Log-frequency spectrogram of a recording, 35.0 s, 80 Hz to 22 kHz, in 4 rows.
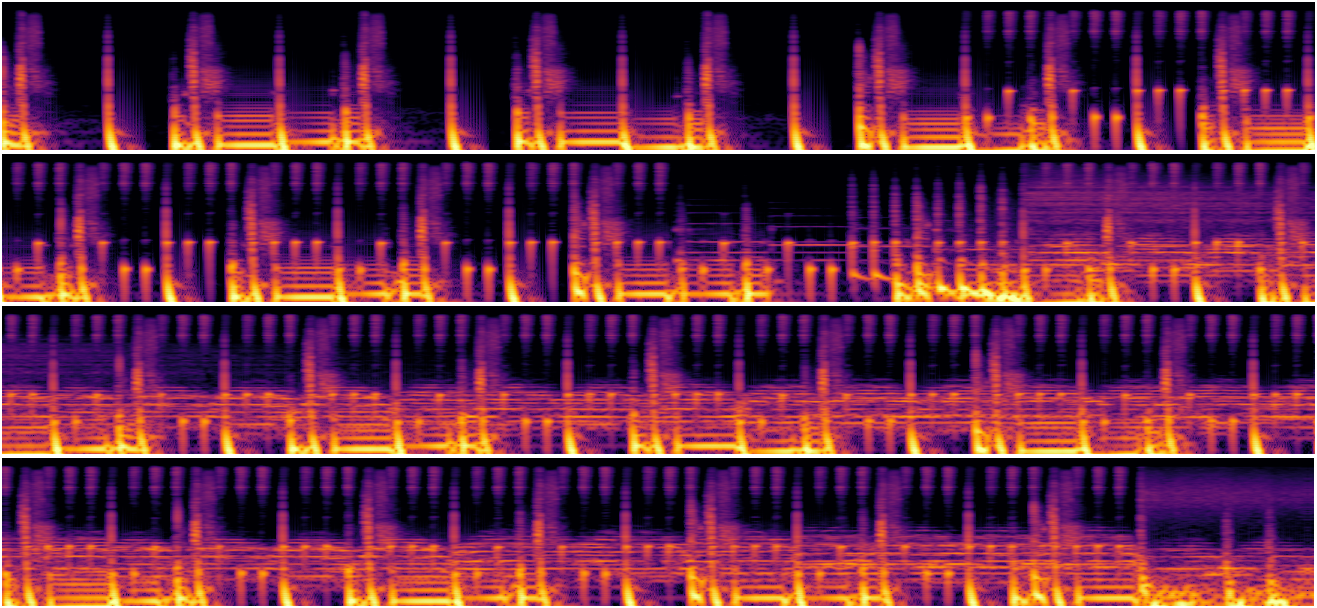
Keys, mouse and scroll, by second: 0.0 Escape, 2.8-5.2 drag, 5.8-9.9 right drag, 9.9 ctrl+l, 10.8-11.8 right drag, 11.8-16.2 drag, 19.5 click, 25.6 click, 27.5-29.5 drag, 30.9-32.5 drag.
